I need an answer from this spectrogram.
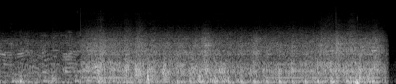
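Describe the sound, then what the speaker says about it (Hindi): A Humsafar Express train races at full speed past a junction, heard from on board. A loud, dense rumble carries rhythmic clickety-clack from the rails throughout, then cuts off abruptly. "इस वक्त ट्रेन ढोलपुर जंक्शन को अपनी पूरी रफ्तार में स्किप कर रही है"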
